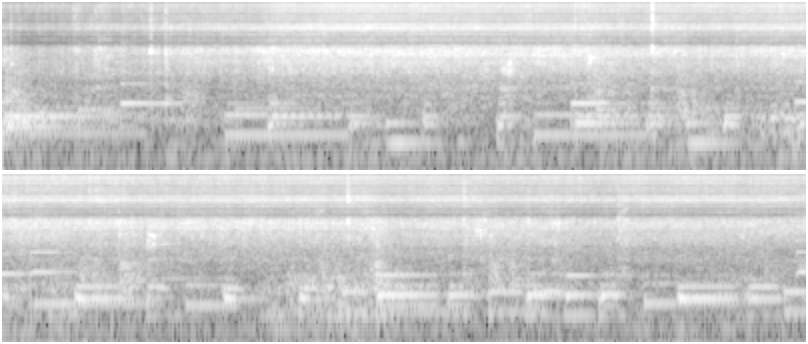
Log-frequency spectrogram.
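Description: Yard-long beans fry in oil in a pan for a mashed bean dish, a continuous close sizzle with faint stirring scrapes, under steady tonal background sounds.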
